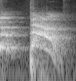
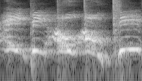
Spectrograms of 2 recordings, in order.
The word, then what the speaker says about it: about: you socially polite freaks it's about a-b-o-u-t not a-b-o-o-t stop saying a boot this is a boot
